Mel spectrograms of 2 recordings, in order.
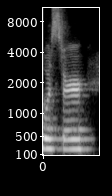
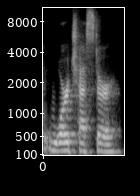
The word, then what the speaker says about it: Worcester: like the College of Worcester um but if I tell Siri Worcester she thinks it's like Worchester Massachusetts so she still has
